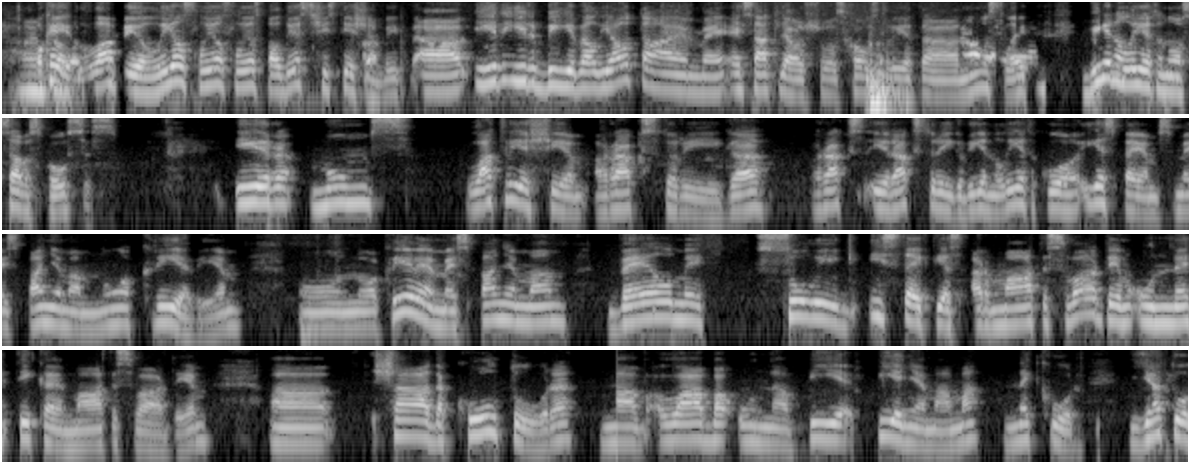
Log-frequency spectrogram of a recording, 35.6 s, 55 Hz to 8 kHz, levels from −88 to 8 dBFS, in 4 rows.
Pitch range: 130-175 Hz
